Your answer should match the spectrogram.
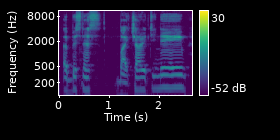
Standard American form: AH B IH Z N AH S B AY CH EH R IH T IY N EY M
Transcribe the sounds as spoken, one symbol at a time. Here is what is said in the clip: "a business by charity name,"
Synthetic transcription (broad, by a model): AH B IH S N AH S B AY CH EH R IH T IY N EY M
